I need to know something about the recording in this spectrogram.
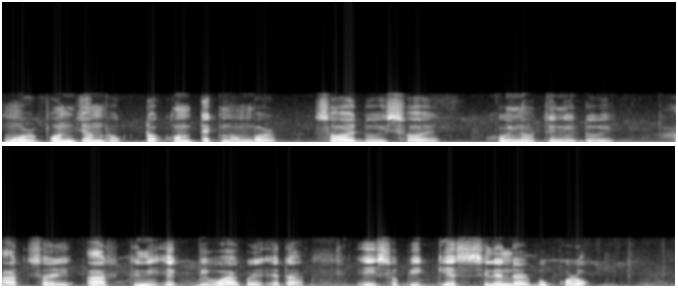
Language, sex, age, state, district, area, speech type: Assamese, male, 45-60, Assam, Tinsukia, rural, read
